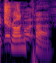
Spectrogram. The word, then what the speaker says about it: Trungpa: Trungpa Rinpoche said. – You didn't say it right. – No, I didn't say it right. – Trungpa. – Trungpa. – Trungpa. – Oh, Trungpa. – T-R-U-N-G-P-A. – Trungpa. – R-I-M.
